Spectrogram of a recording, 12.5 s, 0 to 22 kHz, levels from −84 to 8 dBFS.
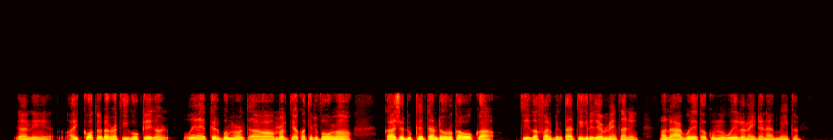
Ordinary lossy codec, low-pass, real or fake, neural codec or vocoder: none; 7.2 kHz; fake; codec, 24 kHz, 1 kbps, SNAC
